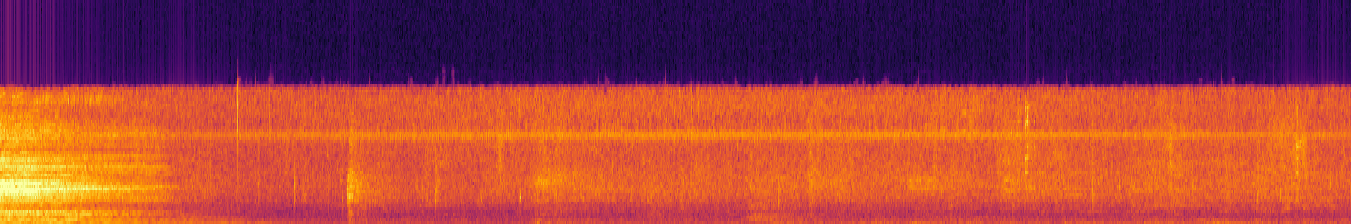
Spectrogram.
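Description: A man speaks softly into a microphone.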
